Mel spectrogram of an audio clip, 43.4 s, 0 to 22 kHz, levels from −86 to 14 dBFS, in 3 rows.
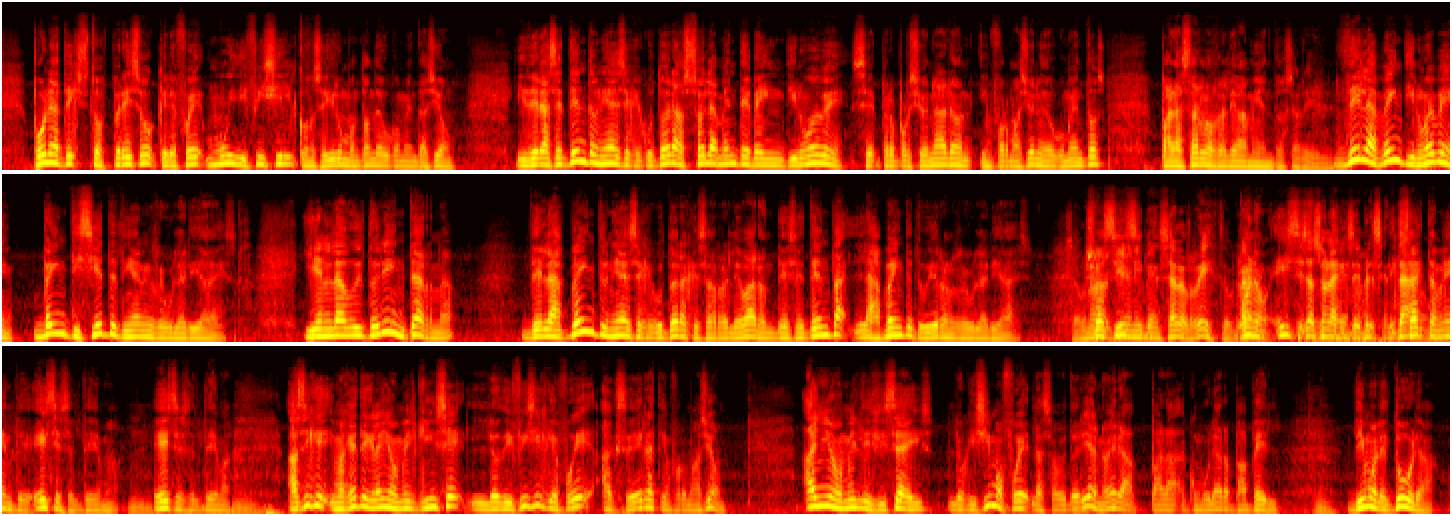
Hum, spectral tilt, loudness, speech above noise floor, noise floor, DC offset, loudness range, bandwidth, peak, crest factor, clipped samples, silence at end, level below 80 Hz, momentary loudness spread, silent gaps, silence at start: none; -7 dB/octave; -18 LUFS; 33 dB; -50 dBFS; under 0.1%; 4 LU; 12.5 kHz; 0 dBFS; 18 dB; under 0.1%; 0.2 s; -44 dBFS; 12 LU; none; 0.3 s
